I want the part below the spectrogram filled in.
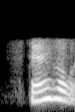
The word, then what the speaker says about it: Stengel: My last name became Stengel when I married. Stengel is also easy to pronounce. Sten rhymes with 10, and the G-E-L rhymes with gull.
